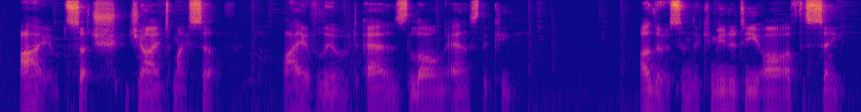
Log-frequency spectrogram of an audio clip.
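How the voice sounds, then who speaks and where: A man uses a put-on character voice at a medium pitch. He keeps a moderate pace with long, frequent pauses. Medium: actual play. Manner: formal, archaic, stern.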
